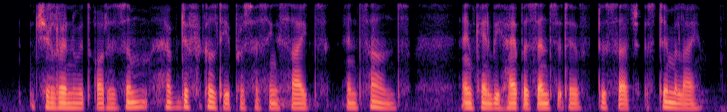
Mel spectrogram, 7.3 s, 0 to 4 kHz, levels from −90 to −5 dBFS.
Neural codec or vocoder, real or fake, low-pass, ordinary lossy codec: none; real; 3.6 kHz; none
